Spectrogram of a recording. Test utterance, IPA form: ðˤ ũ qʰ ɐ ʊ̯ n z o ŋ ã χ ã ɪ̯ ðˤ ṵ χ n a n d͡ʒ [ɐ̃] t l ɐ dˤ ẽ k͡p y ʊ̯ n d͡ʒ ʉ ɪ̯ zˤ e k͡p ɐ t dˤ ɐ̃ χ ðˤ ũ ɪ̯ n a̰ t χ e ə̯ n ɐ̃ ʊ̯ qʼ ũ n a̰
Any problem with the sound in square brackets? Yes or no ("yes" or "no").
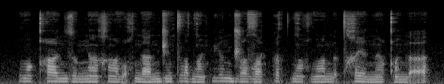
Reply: no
